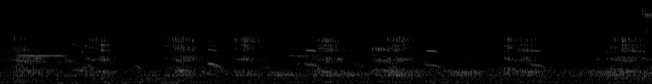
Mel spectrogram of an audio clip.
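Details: Free-range fallow deer in the rut, mountains of NSW, Australia, stalked on foot: rough, belching grunts repeat roughly once a second in a steady series, somewhat distant, with faint outdoor background.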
